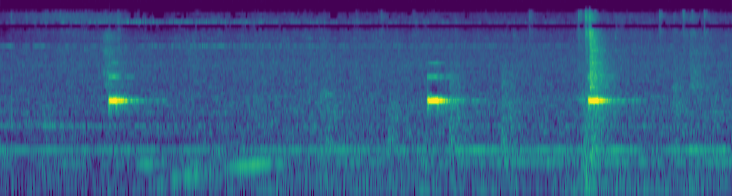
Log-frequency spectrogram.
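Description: Steady hum inside a Kone EcoDisc machine-room-less elevator car, broken three times by a short high ping: about a second and a half in, about five seconds in, and just past seven seconds, the last with a click.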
